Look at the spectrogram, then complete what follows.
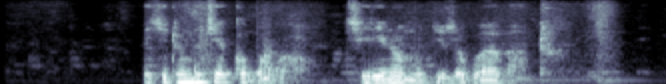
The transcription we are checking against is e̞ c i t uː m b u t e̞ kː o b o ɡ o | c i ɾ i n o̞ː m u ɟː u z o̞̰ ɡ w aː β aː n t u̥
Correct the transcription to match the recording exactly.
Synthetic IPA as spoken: e̞ c i t uː m b u c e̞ kː o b o k o | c i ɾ i n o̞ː m u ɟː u z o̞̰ ɡ w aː β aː n t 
